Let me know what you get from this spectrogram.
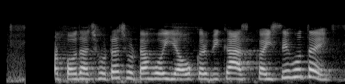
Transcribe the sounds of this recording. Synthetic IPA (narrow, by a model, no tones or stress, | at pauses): ɔːɾpɔːd̪ʱat͡ʃʰoːʈat͡ʃʰoːʈaɦoːijaoːkəɾʋɪkaːskɐiseɦoːt̪aɦɛː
